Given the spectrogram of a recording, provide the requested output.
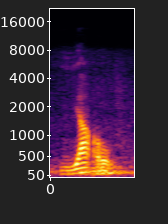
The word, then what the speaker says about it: Ιαω: the slightest hesitation said this word is to be pronounced yahoo all right i can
